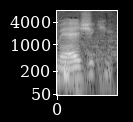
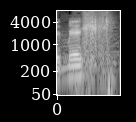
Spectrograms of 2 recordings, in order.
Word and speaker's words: Magic: Eu, go eu não gosto de Magic. Desculpa, é, eu pronunciei errado. É Magic.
